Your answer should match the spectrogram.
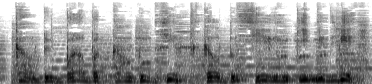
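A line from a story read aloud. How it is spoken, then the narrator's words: Muttering. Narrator (Russian): Шурик все бормочет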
